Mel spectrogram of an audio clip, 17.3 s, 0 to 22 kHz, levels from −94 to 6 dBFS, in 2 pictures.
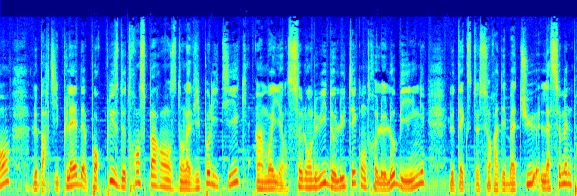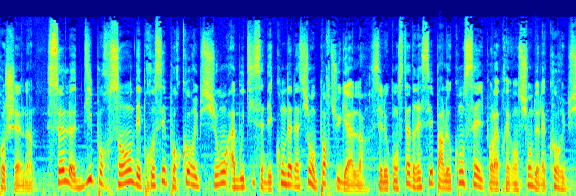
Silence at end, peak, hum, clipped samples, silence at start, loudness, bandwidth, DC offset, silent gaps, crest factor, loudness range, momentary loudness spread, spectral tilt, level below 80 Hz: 0 s; 0 dBFS; none; under 0.1%; 0 s; -17 LUFS; 16 kHz; under 0.1%; none; 16 dB; 2 LU; 6 LU; -5.5 dB/octave; -36 dBFS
